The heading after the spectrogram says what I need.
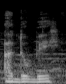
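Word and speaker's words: Adobe: Côté logiciel, j'utilise Adobé Audition. Alors, je prononce Adobé à la façon japonaise et également Reaper.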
